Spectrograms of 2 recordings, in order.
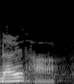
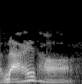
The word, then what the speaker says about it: đới thọ: Có chỗ đọc là đái thọ, đọc đúng là đái thọ. Nhưng mà như hôm trước mình học vậy đó, những cái từ nào mà nó, mình tránh những cái từ thô để người ta có thể người ta tác ý, mình tránh đi, cho nên mình đọc là đới thọ, đọc trại chữ, để tránh trường hợp là người ta tắt cái ý.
